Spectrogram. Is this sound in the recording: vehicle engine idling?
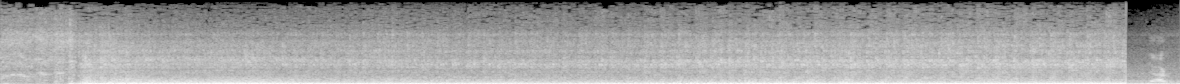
yes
